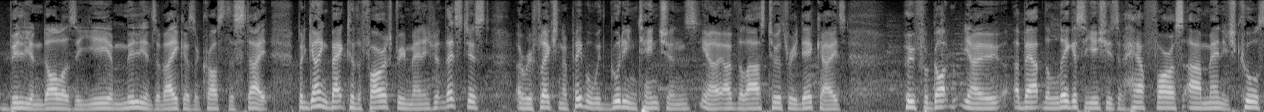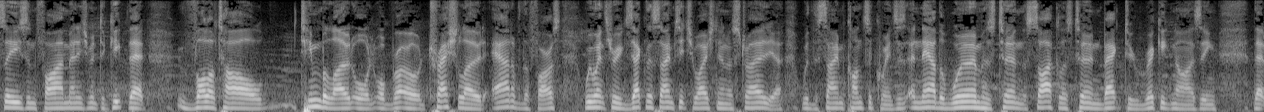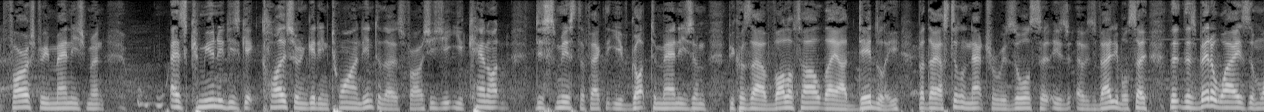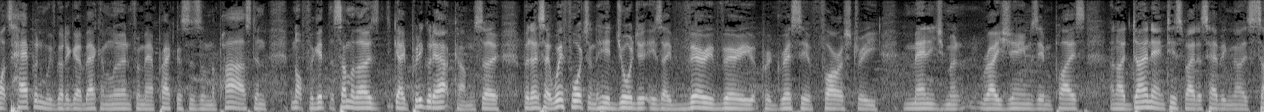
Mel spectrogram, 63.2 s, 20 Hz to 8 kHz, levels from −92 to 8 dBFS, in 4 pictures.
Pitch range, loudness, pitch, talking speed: 120-145 Hz, -19 LUFS, 135 Hz, 185 wpm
